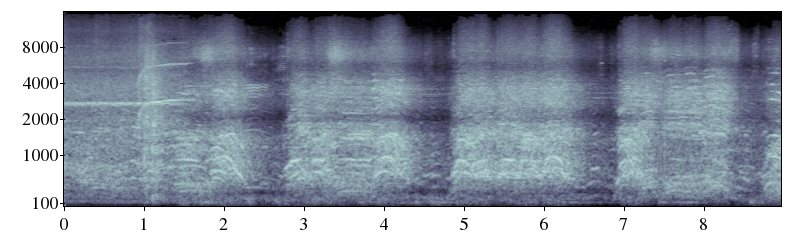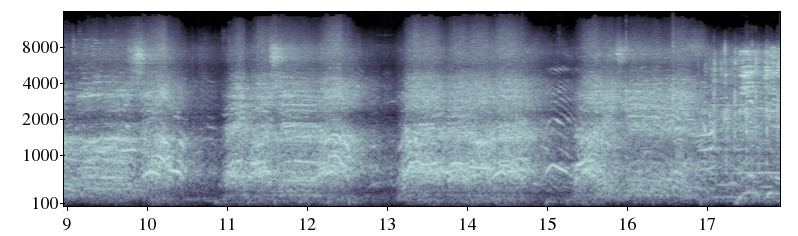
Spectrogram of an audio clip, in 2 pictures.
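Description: A large crowd chants loudly together in rhythmic bursts.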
